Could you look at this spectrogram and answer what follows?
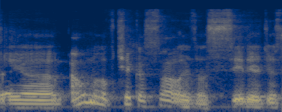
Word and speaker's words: Chickasaw: okay it's uh 404 West chcka West what Chickasaw Trail Chickasaw yeah chcka Trail how you spell that uh c h i c k a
